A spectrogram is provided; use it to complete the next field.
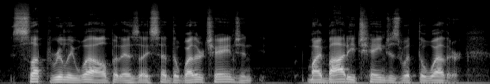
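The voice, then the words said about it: Slightly rough voice. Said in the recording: “My voice is a little rougher this morning.”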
